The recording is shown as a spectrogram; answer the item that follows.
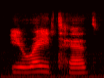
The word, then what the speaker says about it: irritated: This is irritated. Irritated. Here we have Irritated. yes. Okay. This is id.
